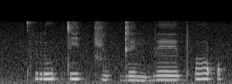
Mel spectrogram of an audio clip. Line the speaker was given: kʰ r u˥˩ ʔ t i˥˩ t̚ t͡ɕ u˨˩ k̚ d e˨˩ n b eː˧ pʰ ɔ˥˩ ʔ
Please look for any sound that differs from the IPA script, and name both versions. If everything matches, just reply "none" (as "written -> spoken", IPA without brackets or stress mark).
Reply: none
